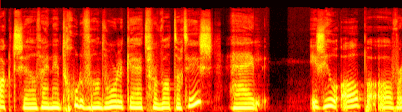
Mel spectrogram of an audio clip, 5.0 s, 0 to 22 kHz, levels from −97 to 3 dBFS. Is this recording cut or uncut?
cut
